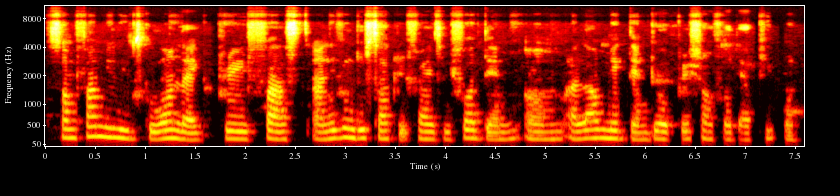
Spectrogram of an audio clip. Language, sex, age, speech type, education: Nigerian Pidgin, female, 15-29, spontaneous, tertiary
